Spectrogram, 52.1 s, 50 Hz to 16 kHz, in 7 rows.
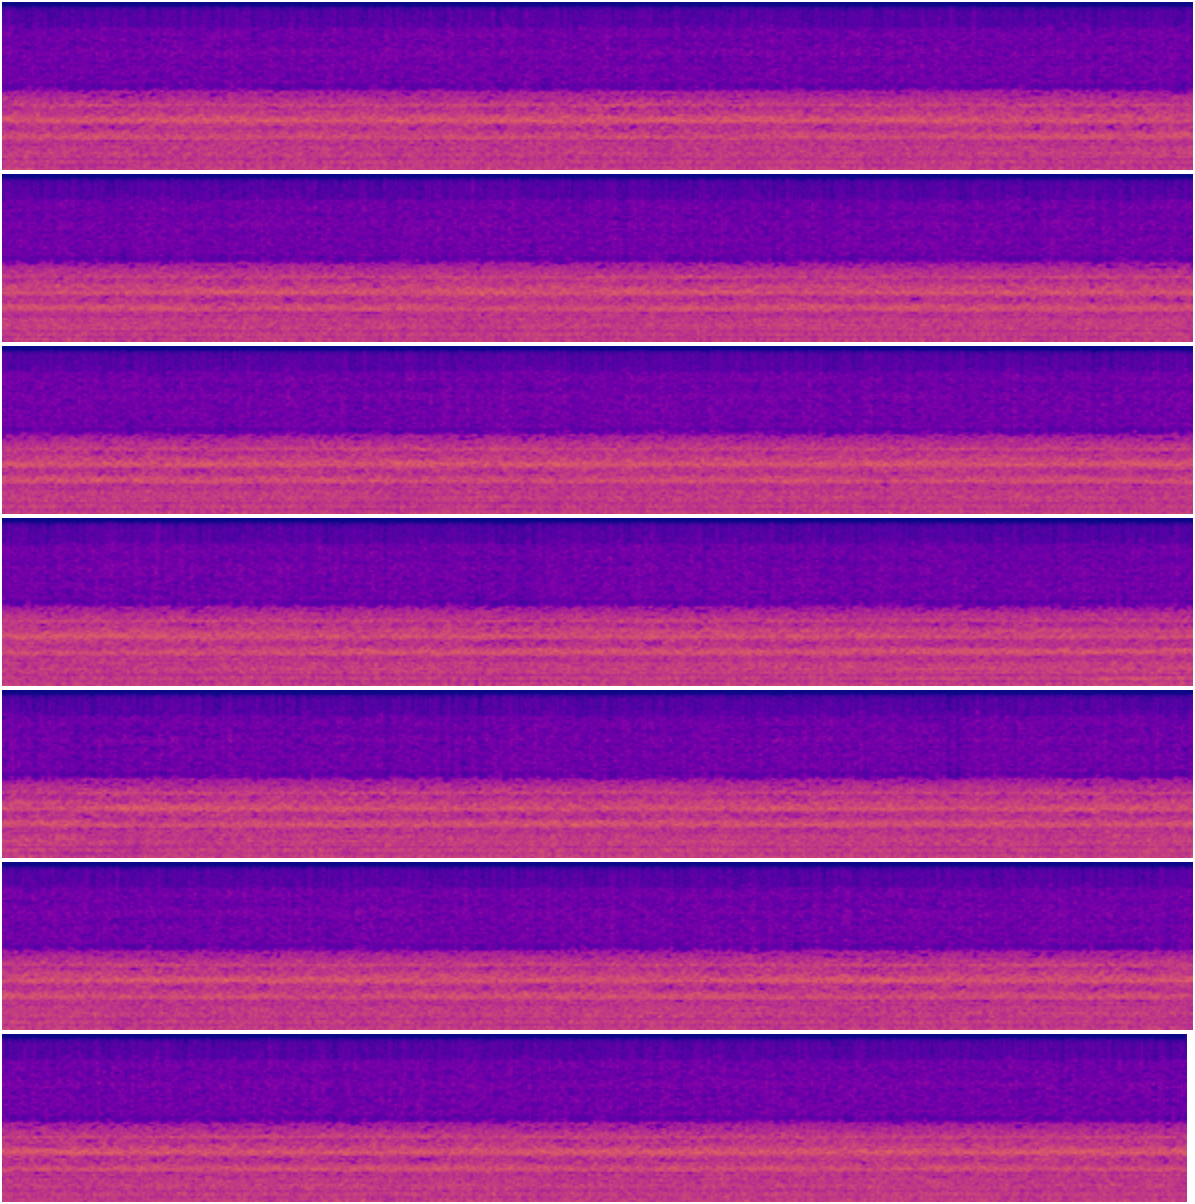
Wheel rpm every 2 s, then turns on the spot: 230, 220, 220, 230, 230, 230, 230, 230, 230, 230, 230, 220, 240, 230, 220, 220, 230, 230, 230, 220, 230, 230, 230, 230, 220, 220.
none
